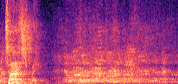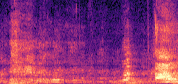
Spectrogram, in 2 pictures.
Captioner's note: audience laughing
